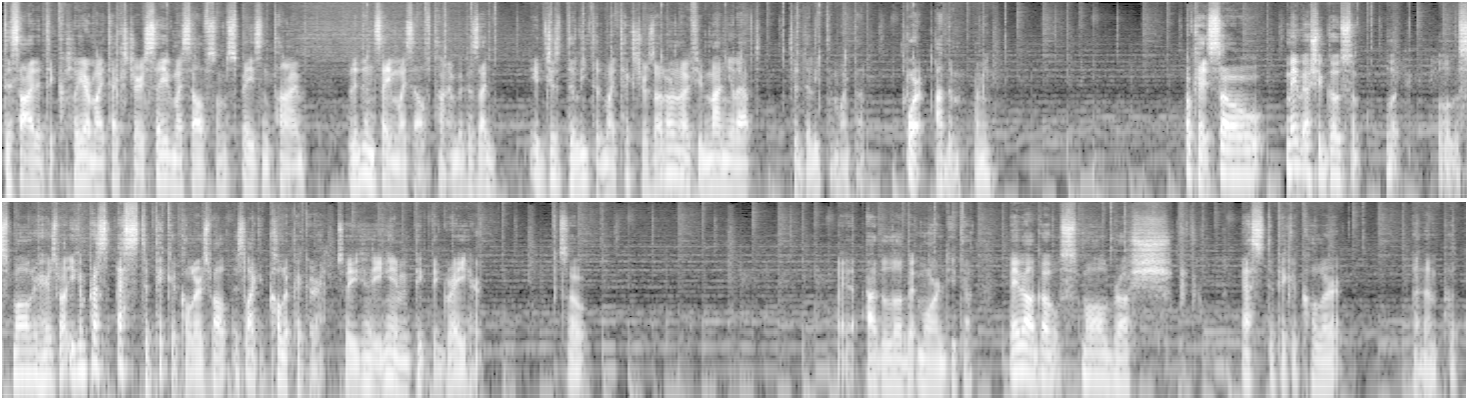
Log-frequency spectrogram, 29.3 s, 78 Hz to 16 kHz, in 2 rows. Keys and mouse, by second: 0.3 middle click, 0.9 shift+middle click, 1.4 middle click, 2.3 middle click, 3.4 middle click, 3.9 click, 4.4 click, 4.7 click, 5.6 click, 6.3 middle click, 7.0 middle click, 7.5 click, 7.9 middle click, 8.8 shift+middle click, 9.8 click, 10.2 click, 10.9 middle click, 11.4 middle click, 13.5-14.8 drag, 15.3 s, 20.3 click, 21.3 click, 21.7 click, 22.0 click, 22.4 click, 23.7 click, 25.4 click, 26.2 Escape, 26.6 s, 28.0 click.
